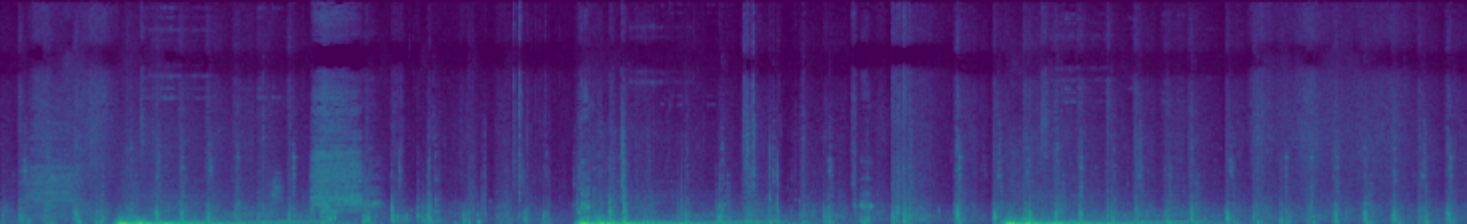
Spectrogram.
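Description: Footsteps run quickly over grass and wooden planks.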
